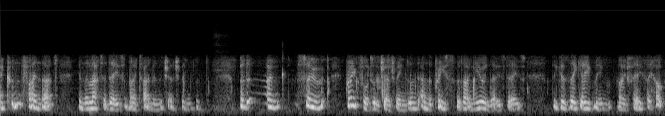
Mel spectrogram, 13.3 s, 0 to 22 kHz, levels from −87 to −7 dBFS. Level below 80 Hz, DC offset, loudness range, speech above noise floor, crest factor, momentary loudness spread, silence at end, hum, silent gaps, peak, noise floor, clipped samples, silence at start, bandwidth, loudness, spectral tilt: -72 dBFS; under 0.1%; 4 LU; 21 dB; 18 dB; 12 LU; 0 s; none; none; -12 dBFS; -51 dBFS; under 0.1%; 0 s; 16 kHz; -30 LUFS; -9 dB/octave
